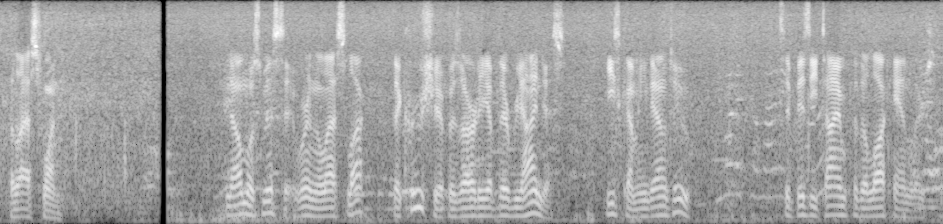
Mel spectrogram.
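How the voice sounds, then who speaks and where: A man at a medium pitch with ordinary pitch variation, talking very fast amid long, frequent pauses and noticeable background noise. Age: old. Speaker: sailing vlogger. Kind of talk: casual vlog commentary.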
